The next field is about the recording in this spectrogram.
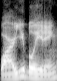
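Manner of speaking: put-on accusing voice. Retelling how his wife reacted to blood on his shirt: mock-accusatory question. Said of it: "In a very accusatory voice".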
